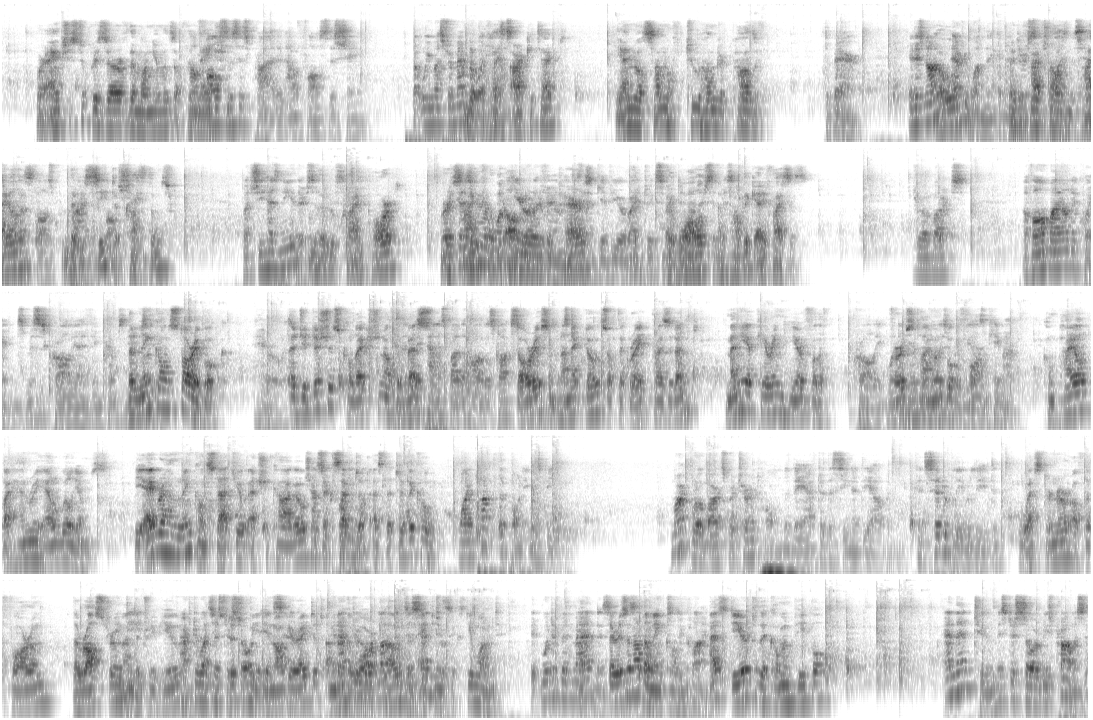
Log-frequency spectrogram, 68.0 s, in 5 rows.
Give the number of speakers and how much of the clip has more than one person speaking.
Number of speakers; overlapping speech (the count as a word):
two, about 36%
